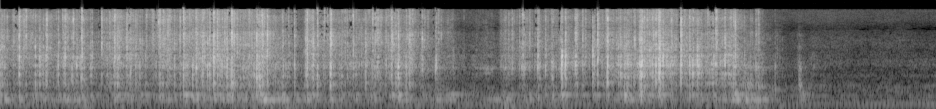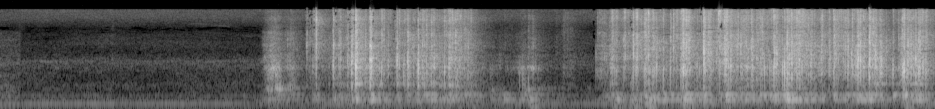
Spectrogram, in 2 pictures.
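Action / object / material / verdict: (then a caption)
scrape / potato chip fragments crushed under a rolling can / potato chips / none. A hand rolls a cardboard Pringles can over a loose pile of crisp potato chip fragments on a white surface, crushing them. Dense, bright crackling and crunching comes in bursts, with a quiet pause in the middle before the rolling and cracking resume.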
